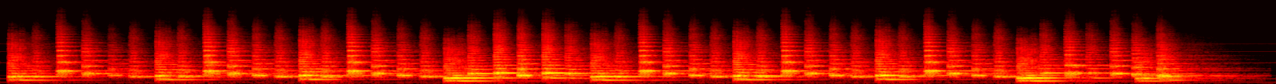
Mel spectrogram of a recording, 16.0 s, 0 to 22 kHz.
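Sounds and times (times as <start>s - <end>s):
pizzicato violins in hall on Roland Fantom XR: 0.0s - 15.5s.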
